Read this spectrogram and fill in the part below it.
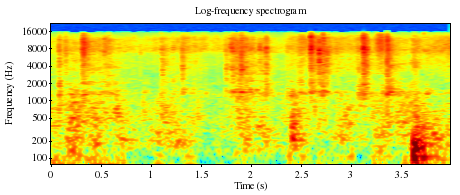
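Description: Footsteps thud quickly on a wooden floor and stairs.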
